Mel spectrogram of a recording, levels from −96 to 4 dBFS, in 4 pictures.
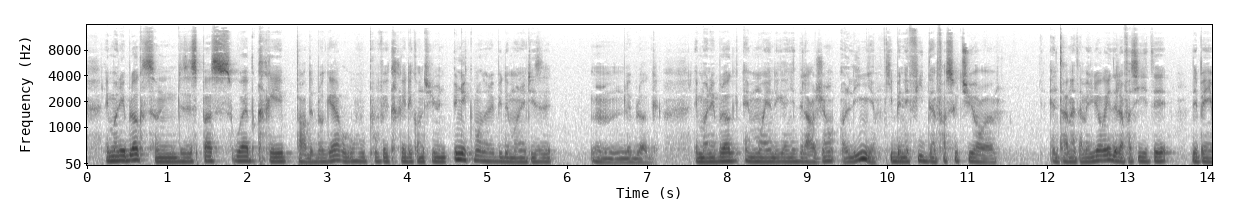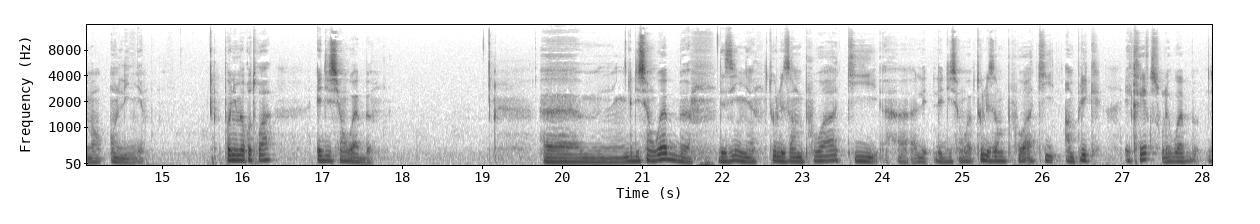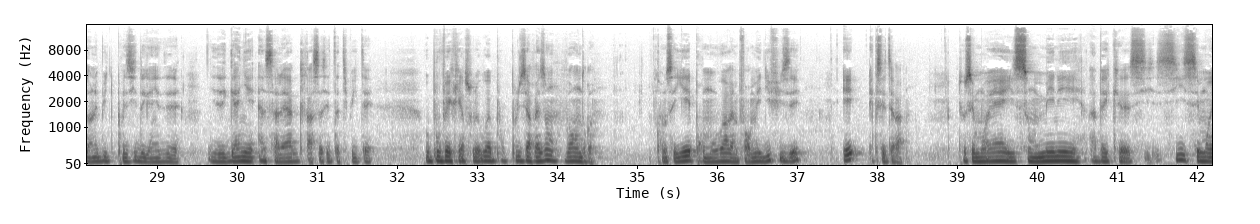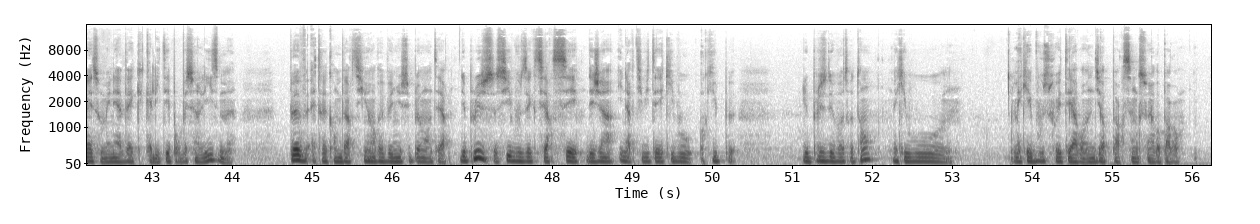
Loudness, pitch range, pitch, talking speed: -30 LUFS, 100-115 Hz, 105 Hz, 165 wpm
